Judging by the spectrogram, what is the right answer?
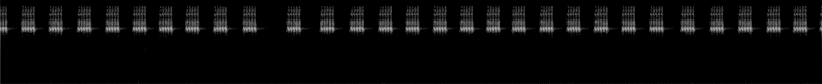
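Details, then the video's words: Cricket chirping at night, recorded live on a Sony PCM D100 field recorder: clean, high-pitched pulsed chirps repeated about three or four times a second, one brief pause near the three-second mark, no other sounds. "Cricket Chirp Sound - Cricket Sounds at Night"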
